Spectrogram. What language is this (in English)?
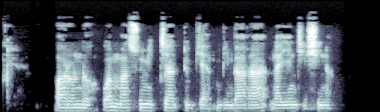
Tuki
